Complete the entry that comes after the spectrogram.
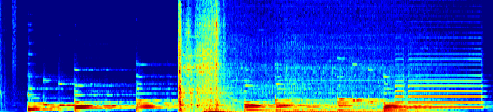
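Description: A car engine cranks to life with a brief roar, then settles into a steady low rumble, while bright electronic musical tones play over it.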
